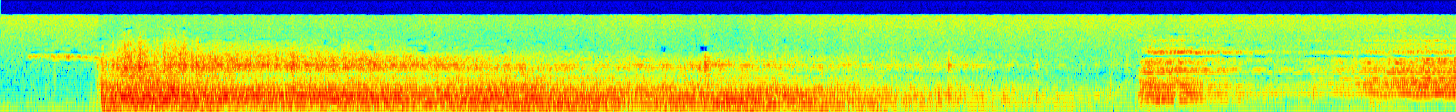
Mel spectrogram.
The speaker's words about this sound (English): Near that exploded truck, Mr. Marengo. Suppose other cars come along.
